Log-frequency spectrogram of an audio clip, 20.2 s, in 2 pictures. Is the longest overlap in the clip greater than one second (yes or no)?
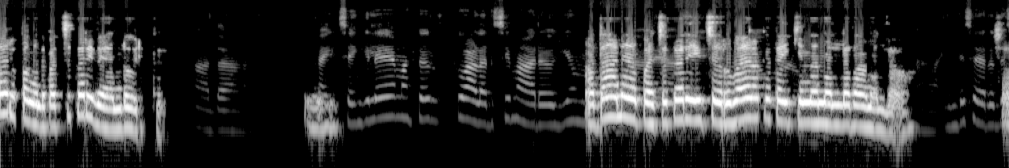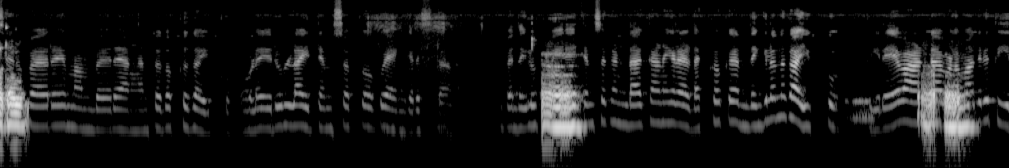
yes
